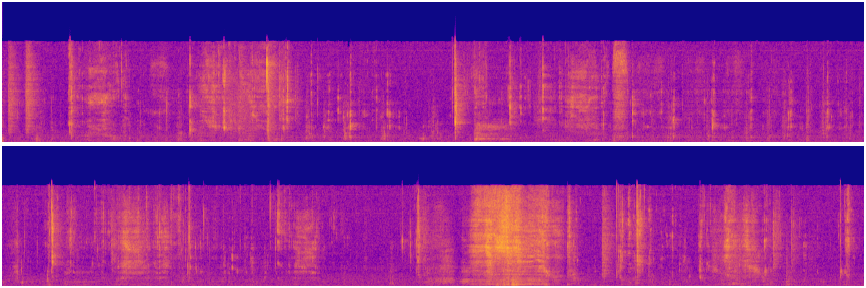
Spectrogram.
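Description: Wet chewing and mouth sounds of eating soft rice cakes (tteokbokki) in sauce, with scattered small clicks of chopsticks on a bowl and a louder burst of mouth noise about thirteen seconds in. A steady low hum runs underneath.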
